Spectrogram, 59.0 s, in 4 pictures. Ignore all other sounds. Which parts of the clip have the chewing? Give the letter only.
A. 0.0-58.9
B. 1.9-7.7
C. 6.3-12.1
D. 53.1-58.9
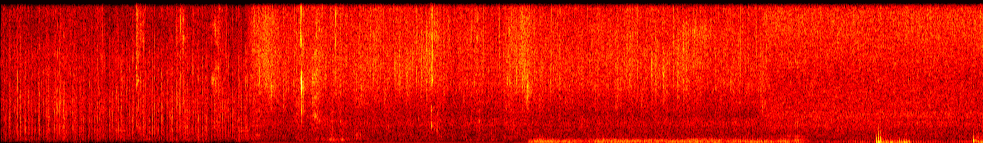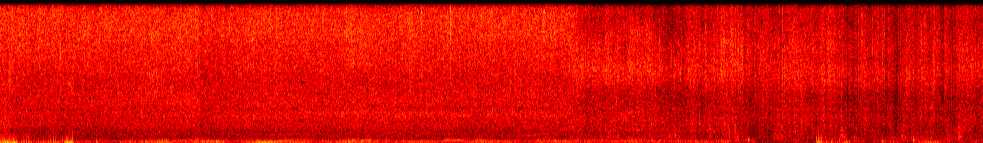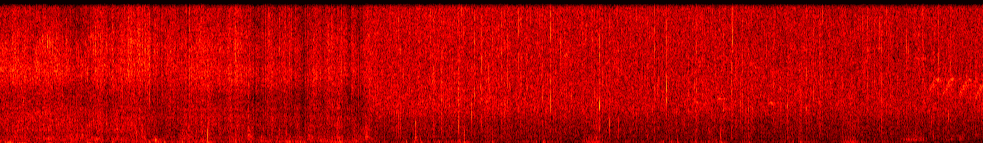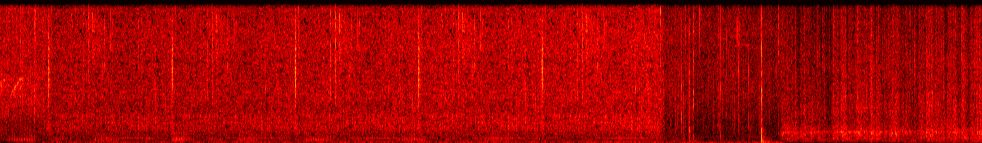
B.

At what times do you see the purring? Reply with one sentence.
You can hear the purring from 7.9 to 52.5 s.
